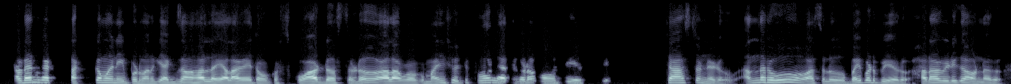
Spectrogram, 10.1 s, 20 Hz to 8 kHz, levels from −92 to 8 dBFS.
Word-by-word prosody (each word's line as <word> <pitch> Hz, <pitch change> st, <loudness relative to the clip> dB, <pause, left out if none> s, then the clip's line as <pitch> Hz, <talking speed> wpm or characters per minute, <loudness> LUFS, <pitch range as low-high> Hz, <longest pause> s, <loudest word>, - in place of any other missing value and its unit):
సడెన్‌గా 220 Hz, +3 st, +5 dB, 0.2 s
టక్కమని 190 Hz, +3 st, -1 dB
ఇప్పుడు 155 Hz, -1 st, -4 dB
మనకి 145 Hz, 0 st, -5 dB
ఎగ్జామ్ 165 Hz, +7 st, 0 dB
హాల్‌లో 160 Hz, -4 st, +5 dB
ఎలాగైతే 150 Hz, +2 st, +2 dB
ఒక 145 Hz, -, -10 dB
స్క్వాడ్ 155 Hz, +2 st, +4 dB
వస్తాడో, 150 Hz, +2 st, -3 dB, 0.2 s
అలాగ 160 Hz, -1 st, +6 dB
ఒక 145 Hz, -, -12 dB
మనిషొచ్చి 165 Hz, +1 st, -5 dB
ఫోన్‌లెతకడం 195 Hz, -, +1 dB, 0.3 s
జేస్సీ 145 Hz, -, -7 dB, 0.6 s
చేస్తున్నడు. 190 Hz, -, -1 dB, 0.2 s
అందరూ 220 Hz, +2 st, 0 dB, 0.4 s
అసలు 155 Hz, +1 st, -6 dB, 0.2 s
భయపడిపోయారు 160 Hz, -, -3 dB
హడావిడిగా 185 Hz, +2 st, 0 dB
ఉన్నారు. 115 Hz, -4 st, -5 dB
160 Hz, 125 wpm, -23 LUFS, 145-190 Hz, 0.6 s, అలాగ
